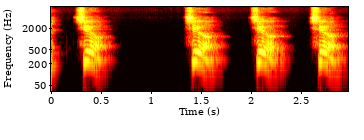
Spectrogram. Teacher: जीभ दाताच्या मुळापाशी लागते बघा, च च च अ चा उच्चार होताना.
